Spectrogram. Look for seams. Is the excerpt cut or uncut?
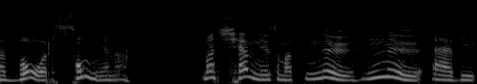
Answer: uncut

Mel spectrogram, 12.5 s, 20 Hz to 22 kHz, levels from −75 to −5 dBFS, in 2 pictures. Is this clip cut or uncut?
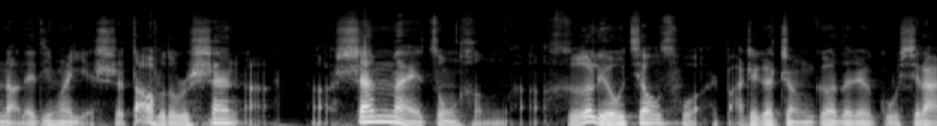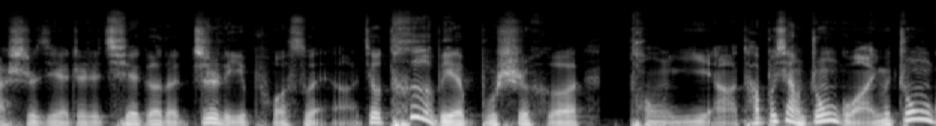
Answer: uncut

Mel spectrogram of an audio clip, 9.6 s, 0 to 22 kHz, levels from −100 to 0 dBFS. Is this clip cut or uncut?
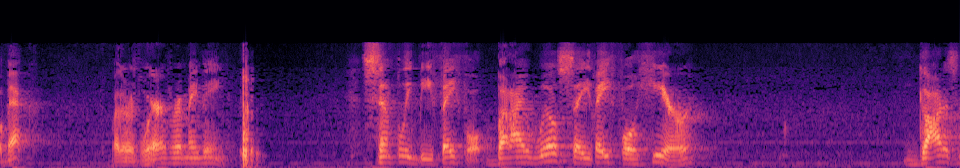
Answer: cut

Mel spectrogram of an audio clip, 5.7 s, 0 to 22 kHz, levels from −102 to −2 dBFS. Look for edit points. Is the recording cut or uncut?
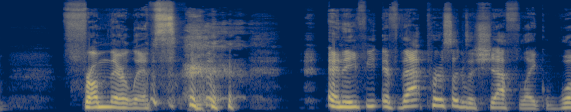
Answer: cut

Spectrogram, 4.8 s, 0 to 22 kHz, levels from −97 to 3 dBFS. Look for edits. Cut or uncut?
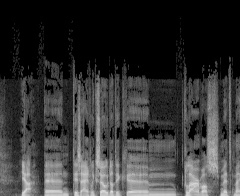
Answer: uncut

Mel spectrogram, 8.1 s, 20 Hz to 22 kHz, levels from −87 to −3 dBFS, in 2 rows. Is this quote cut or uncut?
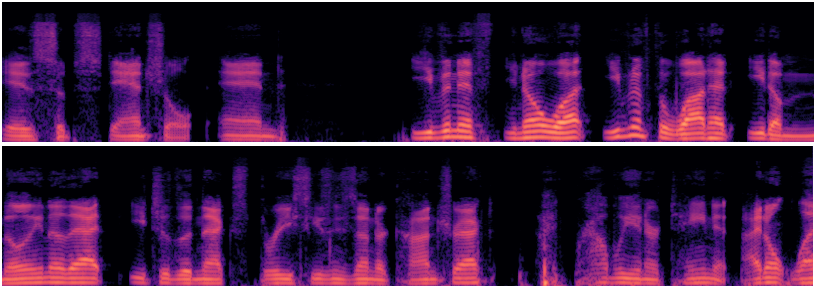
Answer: uncut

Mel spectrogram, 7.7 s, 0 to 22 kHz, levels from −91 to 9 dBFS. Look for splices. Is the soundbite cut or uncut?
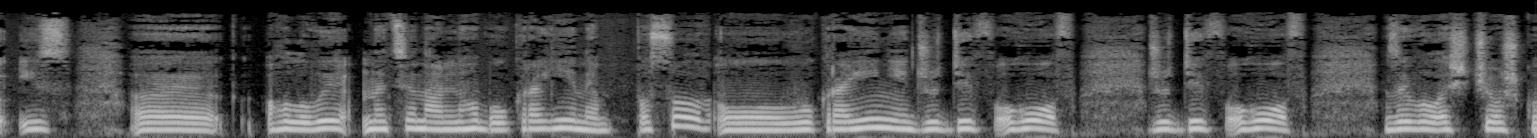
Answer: cut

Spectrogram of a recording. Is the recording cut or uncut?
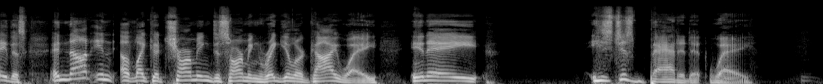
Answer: uncut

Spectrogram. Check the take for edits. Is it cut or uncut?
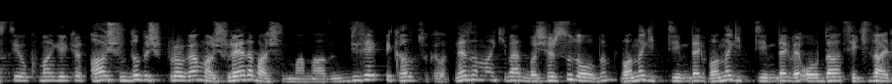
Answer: cut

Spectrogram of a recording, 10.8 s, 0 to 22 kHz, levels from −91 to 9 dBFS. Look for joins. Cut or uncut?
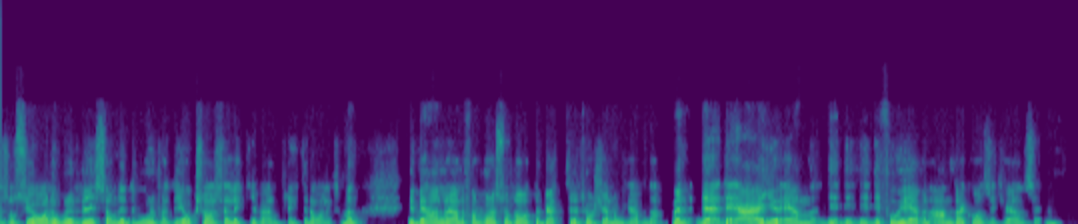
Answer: uncut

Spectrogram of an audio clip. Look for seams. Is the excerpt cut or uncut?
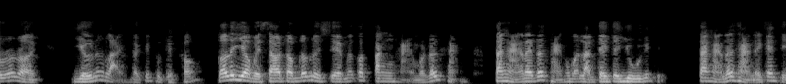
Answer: cut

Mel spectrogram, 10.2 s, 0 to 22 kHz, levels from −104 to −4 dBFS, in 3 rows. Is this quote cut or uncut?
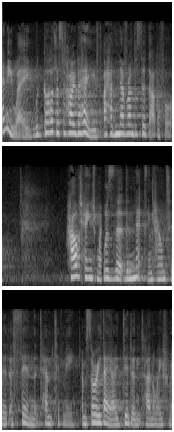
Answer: cut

